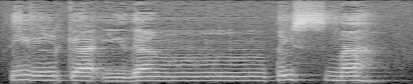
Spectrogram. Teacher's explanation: Karena huruf qafnya berharokat kasroh, maka tafkhim nisbi.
